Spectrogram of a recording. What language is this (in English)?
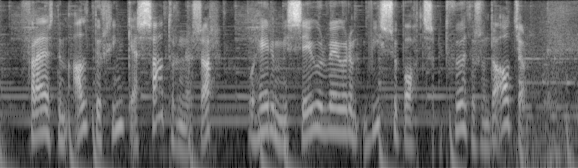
Icelandic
